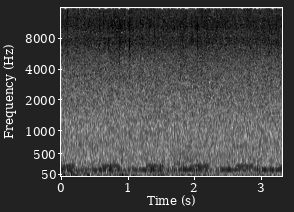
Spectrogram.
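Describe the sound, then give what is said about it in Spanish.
Steady rain pours down in a dense, continuous hiss during a thunderstorm, with a low rumble of thunder running underneath, no voices present. “Todo eso que hace nuestras vidas limitadas necesita una tormenta que le dé la vuelta a todo, que lo empape.”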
